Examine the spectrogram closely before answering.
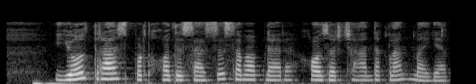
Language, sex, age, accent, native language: Uzbek, female, 18-24, Toshkent viloyati, Uzbek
